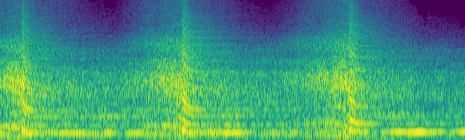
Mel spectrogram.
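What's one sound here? A racing car engine roars and shifts up through the gears as the car speeds past.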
